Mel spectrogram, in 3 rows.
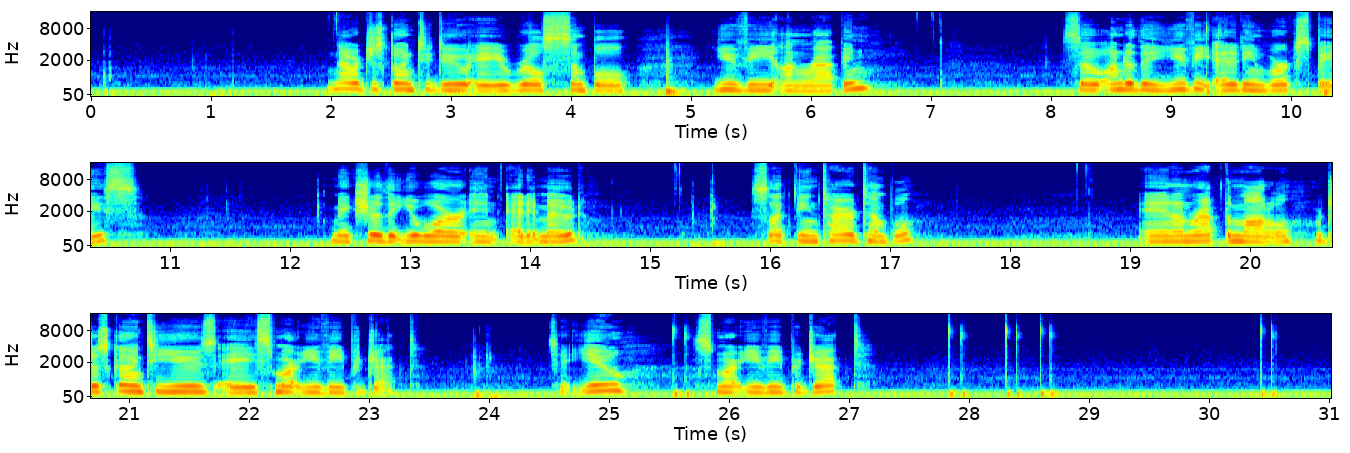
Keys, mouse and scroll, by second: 1.1-9.3 scroll down 1, 9.3 click, 15.3 a, 23.9 u, 25.5 click.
